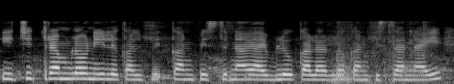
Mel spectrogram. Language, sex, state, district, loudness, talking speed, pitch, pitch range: Telugu, female, Telangana, Mahabubabad, -18 LUFS, 120 wpm, 230 Hz, 220-250 Hz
